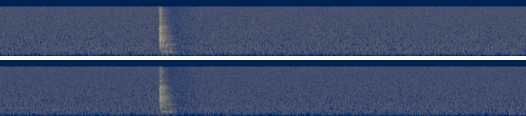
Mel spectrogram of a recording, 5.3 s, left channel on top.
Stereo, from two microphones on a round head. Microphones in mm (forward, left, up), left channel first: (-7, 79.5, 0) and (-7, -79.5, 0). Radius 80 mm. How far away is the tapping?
About 0.9 m.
